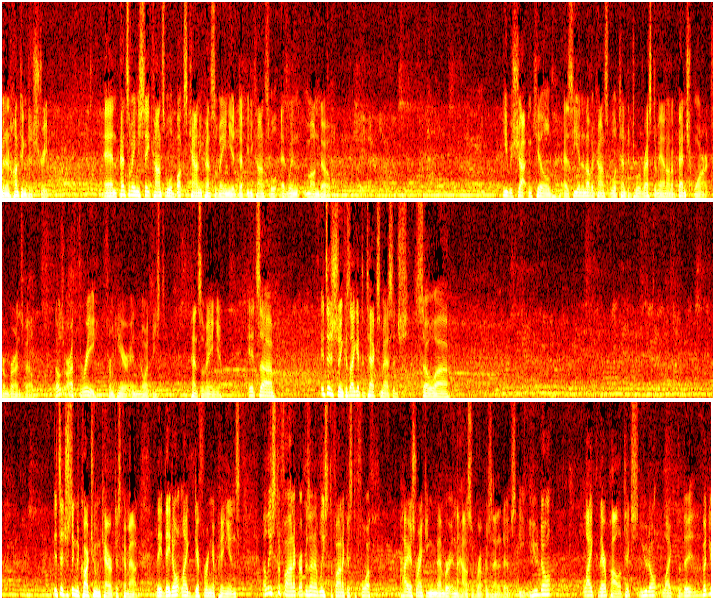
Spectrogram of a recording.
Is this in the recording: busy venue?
yes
